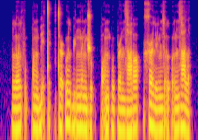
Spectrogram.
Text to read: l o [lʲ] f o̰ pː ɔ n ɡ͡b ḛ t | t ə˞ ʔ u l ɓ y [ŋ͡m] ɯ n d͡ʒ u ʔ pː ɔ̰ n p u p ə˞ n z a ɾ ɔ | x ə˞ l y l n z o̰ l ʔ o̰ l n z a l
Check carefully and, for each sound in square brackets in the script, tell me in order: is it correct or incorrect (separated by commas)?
incorrect, correct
